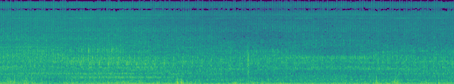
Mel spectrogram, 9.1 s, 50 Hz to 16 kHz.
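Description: Nissan Altima 2.5's four-cylinder engine idling steadily, with a brief knock about three and a half seconds in.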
